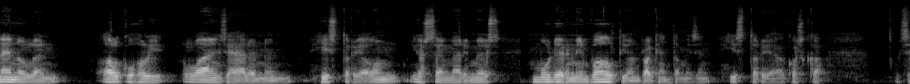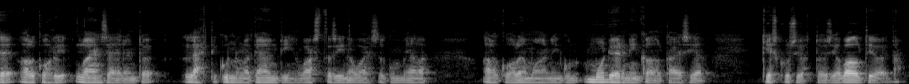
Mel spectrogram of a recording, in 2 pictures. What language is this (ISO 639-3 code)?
fin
